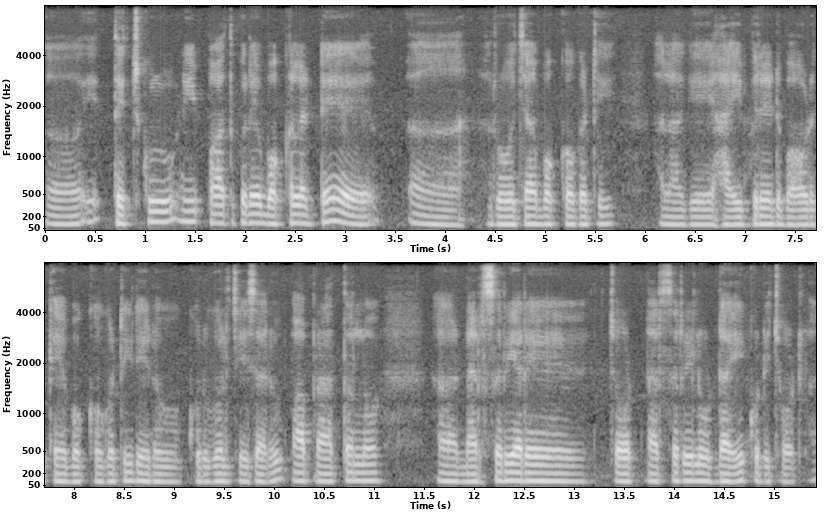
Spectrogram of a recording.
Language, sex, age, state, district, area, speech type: Telugu, male, 60+, Andhra Pradesh, Konaseema, rural, spontaneous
